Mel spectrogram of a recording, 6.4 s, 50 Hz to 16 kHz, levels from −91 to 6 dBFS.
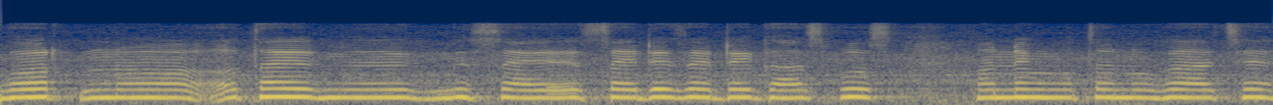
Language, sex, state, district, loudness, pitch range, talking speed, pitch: Bengali, female, West Bengal, Jalpaiguri, -14 LUFS, 240-250 Hz, 120 wpm, 245 Hz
